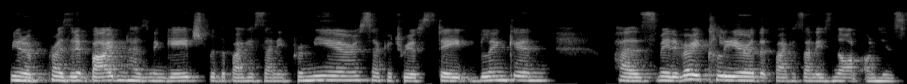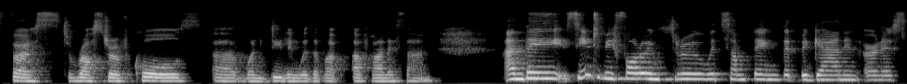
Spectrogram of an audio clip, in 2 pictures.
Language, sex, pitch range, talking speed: English, female, 165-225 Hz, 155 wpm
